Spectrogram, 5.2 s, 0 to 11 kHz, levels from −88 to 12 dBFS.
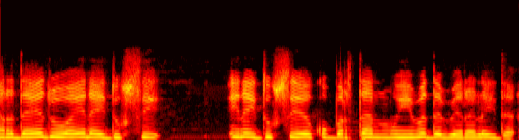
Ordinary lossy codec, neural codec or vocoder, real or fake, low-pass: AAC, 64 kbps; none; real; 7.2 kHz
